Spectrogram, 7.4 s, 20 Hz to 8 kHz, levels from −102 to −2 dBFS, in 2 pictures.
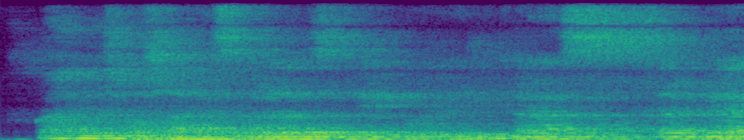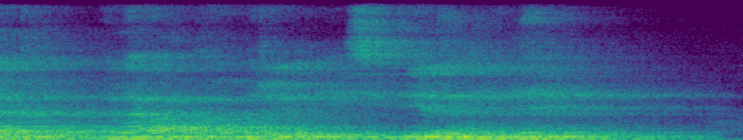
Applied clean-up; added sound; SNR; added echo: none; none; none; reverberation time 2.1 s.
